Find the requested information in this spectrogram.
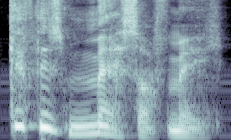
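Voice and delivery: high-pitched frantic cry; screaming. A narrator's reading. Trapped man struggles under the mass of flowers, screaming. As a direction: cry out while struggling to get free. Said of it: "he screamed".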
